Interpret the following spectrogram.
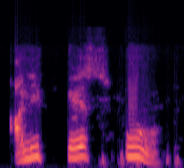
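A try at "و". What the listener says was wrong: আলিফ নয় ভাই এটা।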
